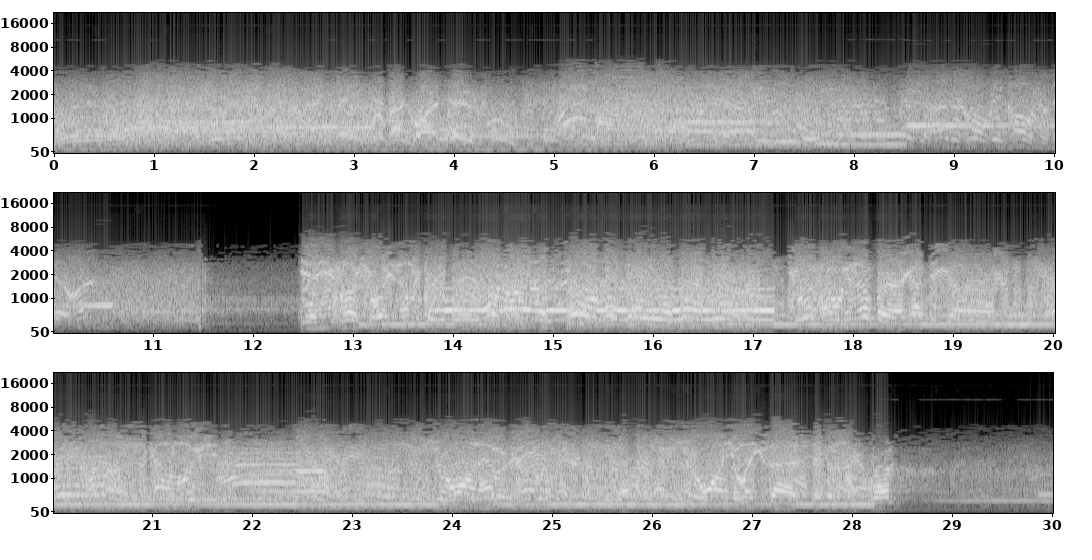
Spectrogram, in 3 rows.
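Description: CB radio receiving channel 28 skip: distant voices come through garbled and hard to follow, over steady whistle tones. The signal fades briefly just before halfway, comes back stronger, and drops again near the end.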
